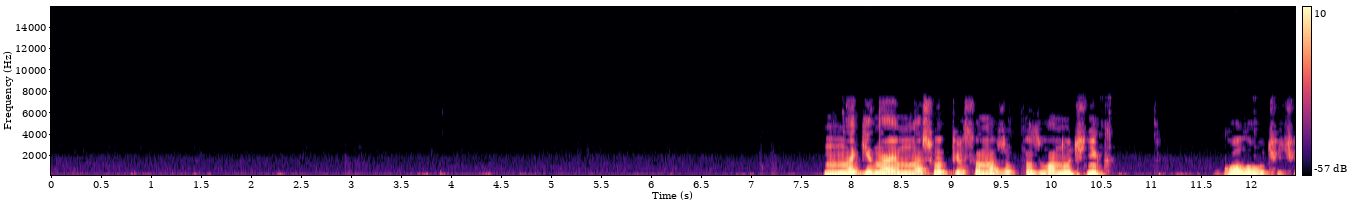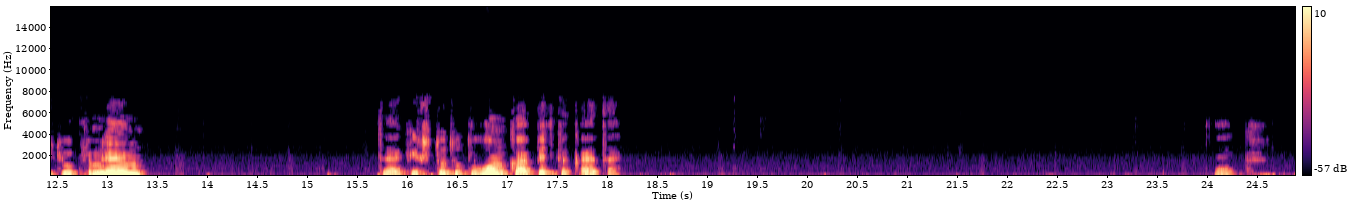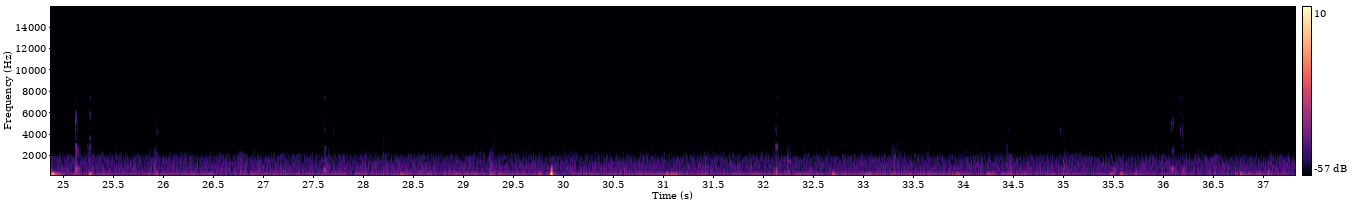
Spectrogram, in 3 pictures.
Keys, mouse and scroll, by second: 1.3 g, 3.8 click, 5.1 click, 5.9 g, 7.7 click, 8.6 g, 10.5 click, 11.2 g, 12.7 middle click, 14.3 scroll up 1, 14.6 middle click, 16.1 click, 17.3 r, 19.6 middle click, 20.7 r, 21.7 middle click, 24.3 r, 26.0 middle click, 27.4 click, 28.2-28.7 scroll down 2, 28.6 middle click, 29.6 r, 32.6 middle click, 32.6 scroll up 1, 33.7 scroll up 2, 34.4 middle click, 34.4 scroll up 1, 36.1 click, 36.9 middle click.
